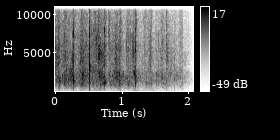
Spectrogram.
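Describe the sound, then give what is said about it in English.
Audience applause for the speakers at the end of an evening event: a dense, steady patter of many clapping hands that fades out at the close. “end with another applause for our speakers”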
